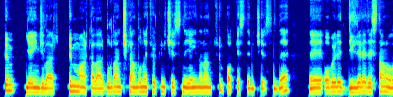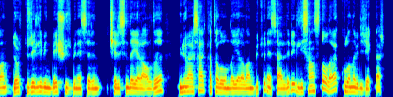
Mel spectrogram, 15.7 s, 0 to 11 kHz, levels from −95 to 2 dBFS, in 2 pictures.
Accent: native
